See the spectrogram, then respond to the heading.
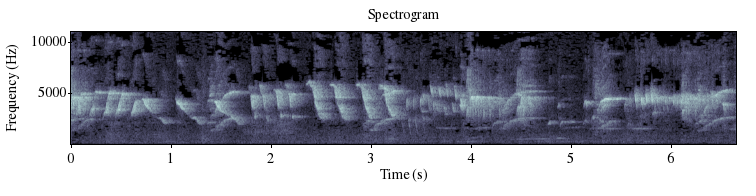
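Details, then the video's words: Crested canaries singing together while mating, kept as pet birds: continuous warbling of rapid slurred chirps and rolling trills with sustained high whistled notes, nearly without pause. "تزاوج طائر الكنارى المقمبر مع بعضهم البعض"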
